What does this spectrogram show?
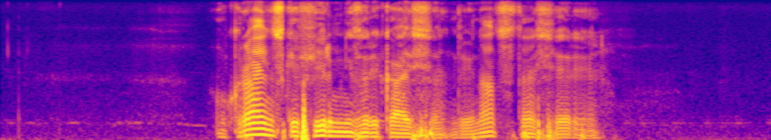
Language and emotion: Russian, sad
